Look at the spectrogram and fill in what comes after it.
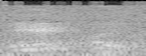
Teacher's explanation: ए ऐ कंठ से और तालु से दोनों से टच हो रहा है बोलने में स्वर। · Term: कंठ ताल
